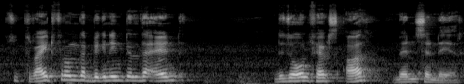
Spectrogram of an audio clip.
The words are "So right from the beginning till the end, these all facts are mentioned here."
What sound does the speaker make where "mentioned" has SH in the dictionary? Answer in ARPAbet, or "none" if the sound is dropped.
S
